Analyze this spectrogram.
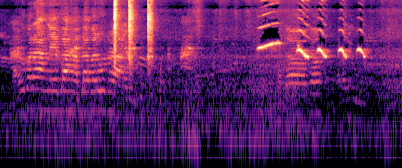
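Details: Female white-rumped shama, Aceh type, known as murai Aceh: human voice and sharp clicks at first, then a rising whistle and four rapid down-slurred whistled notes.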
